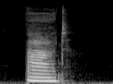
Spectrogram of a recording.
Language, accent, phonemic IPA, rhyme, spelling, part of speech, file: English, UK, /bæd/, -æd, bad, adjective / adverb / noun / interjection / verb, En-uk-bad.ogg
- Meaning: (adjective) 1. Of low quality 2. Inaccurate; incorrect 3. Unfavorable; negative; not good 4. Not suitable or fitting 5. Not appropriate, of manners etc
